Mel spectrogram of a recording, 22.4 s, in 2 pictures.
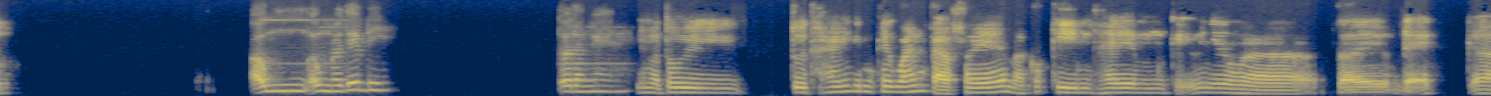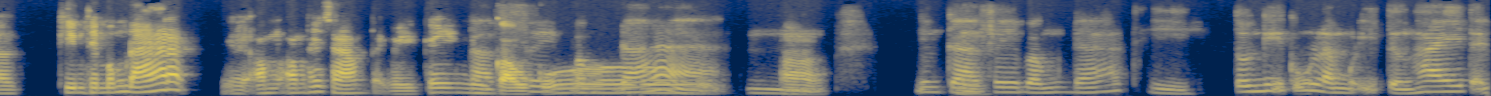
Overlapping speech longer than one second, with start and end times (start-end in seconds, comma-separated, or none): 14.7-16.6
